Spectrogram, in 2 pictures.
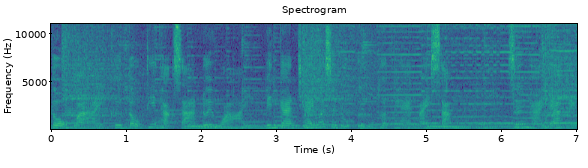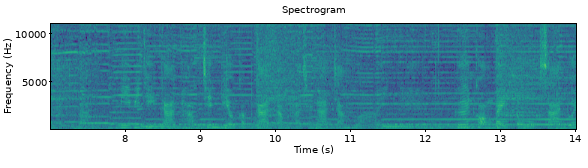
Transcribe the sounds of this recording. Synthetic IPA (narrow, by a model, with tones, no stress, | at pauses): t̪oː˨˩k̚waː˩˦jkʰɯː˧t̪oː˨˩k̚t̪ʰiː˥˩t̪ʰa˨˩k̚saː˩˦ndu˥˩əjwaː˩˦jpe˧nkaː˧nt͡ɕʰa˦˥jwa˦˥t̪̚sa˧du˨˩kʔɯː˨˩nt̪ʰo˦˥t̪ʰːɛː˧nmaː˨˩˦jsa˨˩k̚ | sɯ˥˩ŋɦaː˩˦jaː˥˩k̚na˧jpa˨˩t̪̚t͡ɕu˨˩ba˧n | miː˧wi˦˥t̪ʰiː˧kaː˧nt̪ʰa˧mt͡ɕʰe˥˩ndi˧əwka˨˩p̚kaː˧nt̪ʰa˧mpʰaː˧t̪̚t͡ɕʰa˧na˦˥ʔt͡ɕaː˨˩k̚waː˩˦j | pʰɯː˦˥˩nkʰɔː˩˦ŋba˧jt̪oː˨˩k̚saː˩˦ndu˥˩ə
